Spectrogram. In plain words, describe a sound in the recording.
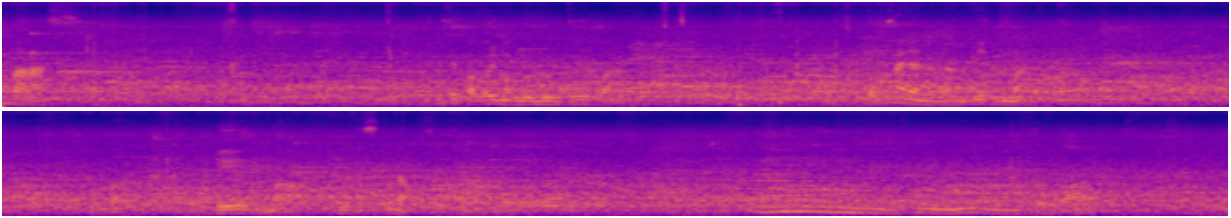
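An older woman speaks calmly close by.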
